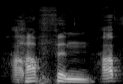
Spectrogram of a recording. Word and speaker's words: Hopfentea: It's an F. It's Hopfentea. Hopfentea. It's like a German thing.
